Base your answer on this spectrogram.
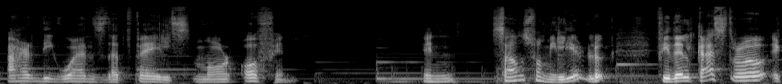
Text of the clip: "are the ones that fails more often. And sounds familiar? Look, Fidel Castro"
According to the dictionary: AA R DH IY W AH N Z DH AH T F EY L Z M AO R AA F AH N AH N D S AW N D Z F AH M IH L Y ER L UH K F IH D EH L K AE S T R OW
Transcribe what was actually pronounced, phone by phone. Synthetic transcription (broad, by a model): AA R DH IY W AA N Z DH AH T F EY L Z M AO R AA F AH N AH N S AW N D S F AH M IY L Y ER L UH K F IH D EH L K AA S T R OW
